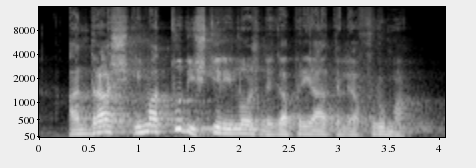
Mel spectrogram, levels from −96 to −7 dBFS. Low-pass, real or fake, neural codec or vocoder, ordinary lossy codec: 14.4 kHz; real; none; Opus, 32 kbps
